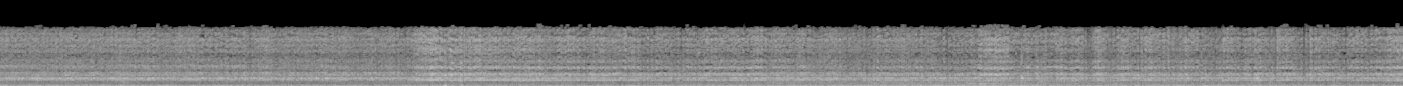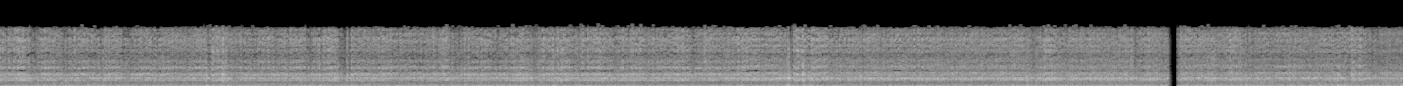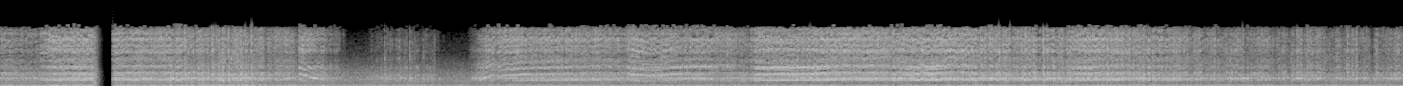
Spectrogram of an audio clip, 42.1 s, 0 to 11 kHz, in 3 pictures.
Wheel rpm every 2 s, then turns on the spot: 230, 230, 220, 220, 220, 210, 220, 210, 210, 210, 220, 230, 230, 230, 230, 170, 90, 220, 220, 230, 240.
none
